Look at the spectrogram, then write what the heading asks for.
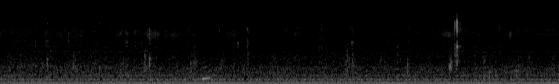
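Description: Faint close-up chewing of a mouthful of deep-fried, Hot Cheeto-crusted burrito, with scattered small clicks and one sharp click about four and a half seconds in, over a steady low hum.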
